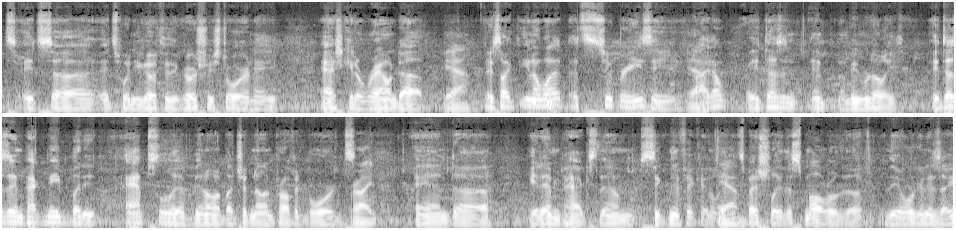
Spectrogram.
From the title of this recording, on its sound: Live from SHRM 2022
